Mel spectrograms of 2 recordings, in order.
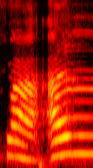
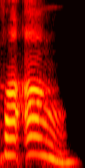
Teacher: bacanya di an, bukan di ang. An. Tapi dengan makhraj huruf zal. Jadi fa'an.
